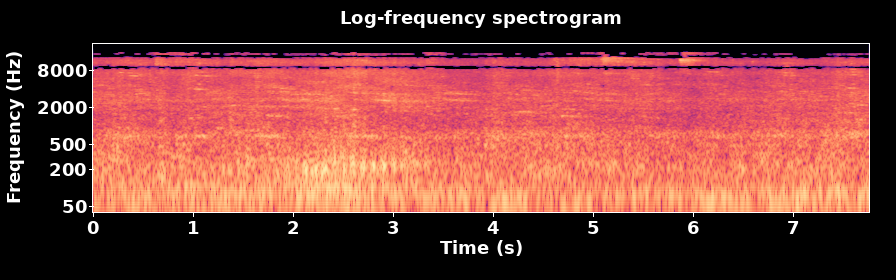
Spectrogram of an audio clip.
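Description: Double-stack intermodal freight train passing close by: steady rumble and clatter of steel wheels on the rails as the container well cars roll past, with a louder surge about two seconds in.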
